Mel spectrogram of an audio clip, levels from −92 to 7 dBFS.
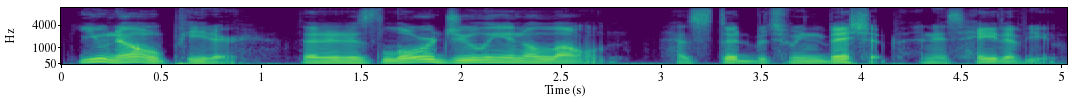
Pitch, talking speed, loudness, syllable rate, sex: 110 Hz, 215 wpm, -17 LUFS, 5.4 syllables/s, male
